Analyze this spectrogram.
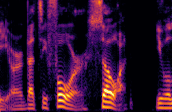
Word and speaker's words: BTSEY: So, this is the Betsy fix or BTSEY and I'm pronouncing it Betsy.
